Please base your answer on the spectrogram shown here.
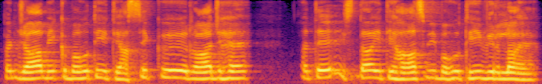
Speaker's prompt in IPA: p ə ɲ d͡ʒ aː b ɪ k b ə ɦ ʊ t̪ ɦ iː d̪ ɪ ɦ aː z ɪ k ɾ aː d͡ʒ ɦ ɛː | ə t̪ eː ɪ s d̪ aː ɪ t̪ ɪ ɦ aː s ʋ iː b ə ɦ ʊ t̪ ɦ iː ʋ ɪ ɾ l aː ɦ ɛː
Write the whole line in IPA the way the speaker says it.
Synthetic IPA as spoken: p ə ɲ d͡ʒ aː b ɪ k b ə ɦ ʊ t̪ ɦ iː t̪ ɪ ɦ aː s ɪ k ɾ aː d͡ʒ ɦ ɛː | ə t̪ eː ɪ s d̪ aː ɪ t̪ ɪ ɦ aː s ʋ iː b ə ɦ ʊ t̪ ɦ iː ʋ ɪ ɾ l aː ɦ ɛː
